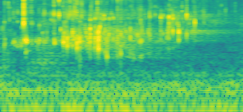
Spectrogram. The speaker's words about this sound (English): I'm the chairman of the Dubious Goals Committee, and I'm the guy who pours, that's right, the tea.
